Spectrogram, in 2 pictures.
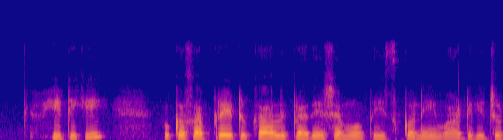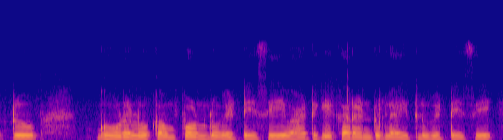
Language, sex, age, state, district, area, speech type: Telugu, female, 30-45, Telangana, Peddapalli, urban, spontaneous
